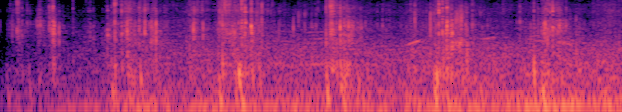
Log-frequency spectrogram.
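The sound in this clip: Footsteps walking along a path in a woodland park in The Hague, a steady run of soft, crunchy treads at an even walking pace.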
